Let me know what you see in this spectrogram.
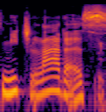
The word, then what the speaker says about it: Michelada: So at the end, and I don't like the taste of beer, but I had one of those micheladas.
